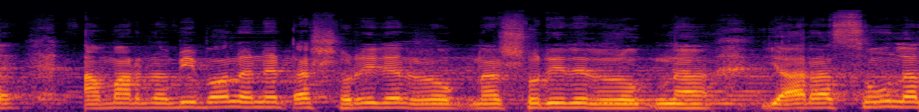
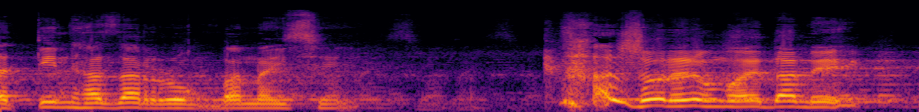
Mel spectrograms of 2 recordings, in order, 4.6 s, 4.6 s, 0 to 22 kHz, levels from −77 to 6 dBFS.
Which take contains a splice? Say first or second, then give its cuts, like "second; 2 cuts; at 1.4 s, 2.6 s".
second; 1 cut; at 2.8 s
